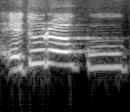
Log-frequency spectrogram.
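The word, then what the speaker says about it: 江戸: 자, 우리가 알고 있는 이 에도라는 것도 사실은 한자로 강호라고 쓰고 일본어로 에도라고 읽는다라는 거죠.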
